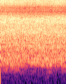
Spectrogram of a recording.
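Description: Vegetables for a mung dal dish frying in a pan, a steady close sizzling hiss with no talk over it.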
